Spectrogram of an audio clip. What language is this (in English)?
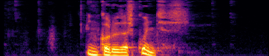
Galician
